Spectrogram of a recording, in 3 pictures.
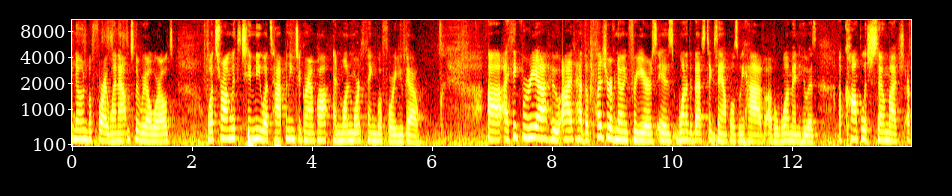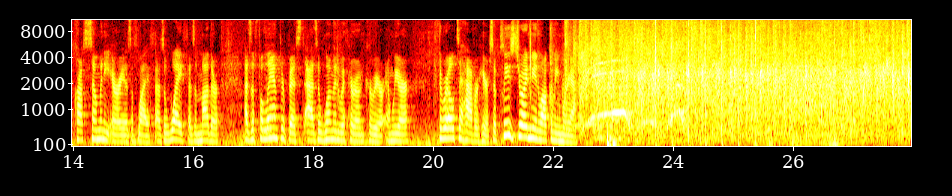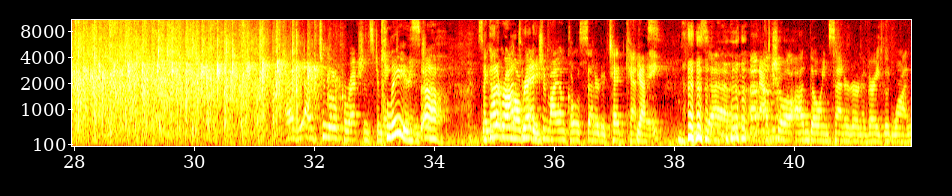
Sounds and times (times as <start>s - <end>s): Female speech, woman speaking: 0.0s - 5.9s, 6.9s - 22.4s, 31.5s - 34.2s, 34.8s - 41.9s.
